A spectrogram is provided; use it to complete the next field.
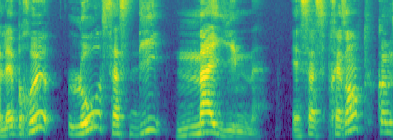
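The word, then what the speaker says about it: מים: En cananéen, c'est l'ancêtre de l'hébreu, l'eau, ça se dit mayim. Et ça se présente comme ça. Enfin, ça s'écrit comme ça.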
